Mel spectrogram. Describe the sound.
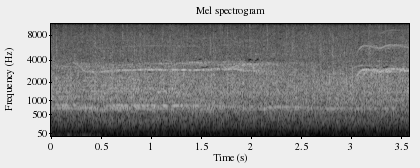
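An audience of largely professional musicians applauds the Thad Jones Mel Lewis Orchestra at a September 1969 jazz concert in Studio 104 of the Maison de la Radio, a dense, steady roar of clapping that continues throughout.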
